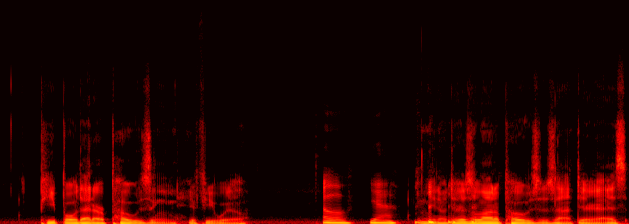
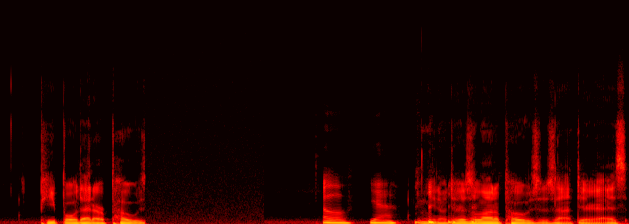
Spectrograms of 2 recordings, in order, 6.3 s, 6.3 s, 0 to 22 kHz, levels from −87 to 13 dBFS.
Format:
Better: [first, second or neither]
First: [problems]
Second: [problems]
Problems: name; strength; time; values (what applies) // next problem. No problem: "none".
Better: first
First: none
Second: audio cutting out; at 1.5 s for 1 s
